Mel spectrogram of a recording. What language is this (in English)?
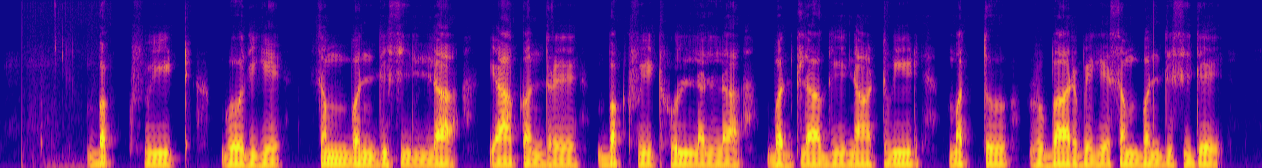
Kannada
